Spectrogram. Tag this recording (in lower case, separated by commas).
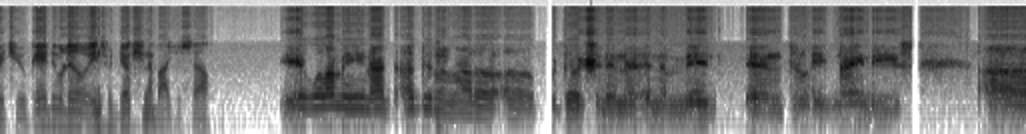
speech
